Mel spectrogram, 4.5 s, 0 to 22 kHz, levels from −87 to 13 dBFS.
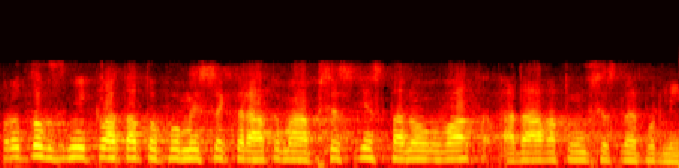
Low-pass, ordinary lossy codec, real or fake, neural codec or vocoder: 5.4 kHz; AAC, 24 kbps; fake; vocoder, 24 kHz, 100 mel bands, Vocos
